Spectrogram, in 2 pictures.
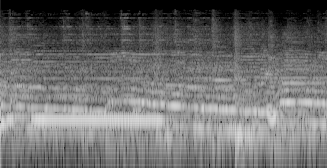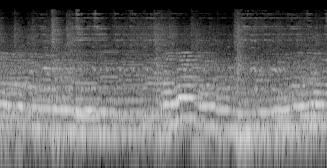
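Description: Live improvised ensemble music: sustained melodic lines that glide slowly downward in pitch over a lower held layer, with one long steady note in the first two seconds.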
